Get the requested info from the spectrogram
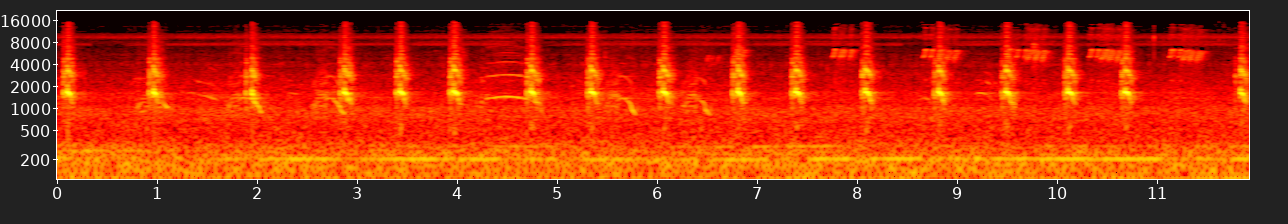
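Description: A Limpkin gives loud, harsh, clipped squawks about twice a second for the whole stretch, while a few thin, high whistles from other birds sound in the background.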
